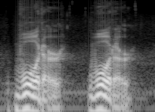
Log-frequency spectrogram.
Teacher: Americans, they have like soft T's and then they pronounce their R's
